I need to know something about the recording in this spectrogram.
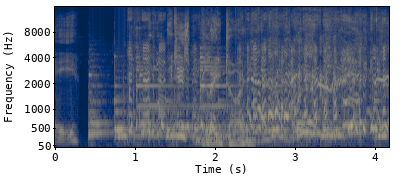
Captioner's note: laughter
